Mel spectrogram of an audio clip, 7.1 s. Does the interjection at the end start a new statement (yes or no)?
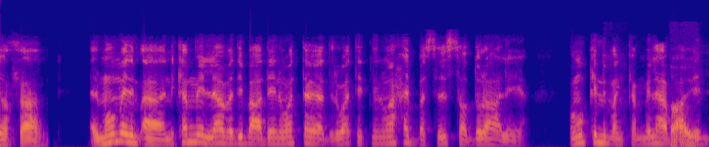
yes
